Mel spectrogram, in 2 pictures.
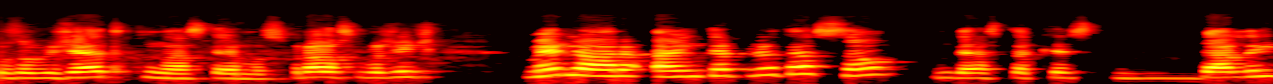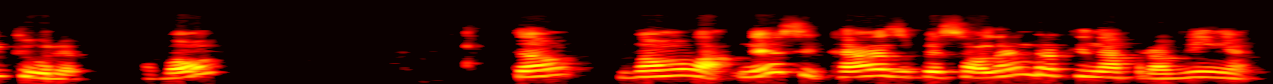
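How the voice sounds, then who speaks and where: A Brazilian woman teaches primary school pupils in a recorded online lesson. She speaks slowly and expressively in a fairly high voice, often checking that her students are following. The recording sounds dull and lo-fi. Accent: Brazilian Portuguese.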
